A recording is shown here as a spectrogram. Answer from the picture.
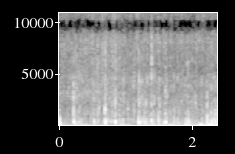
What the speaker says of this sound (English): what a mess from the rain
